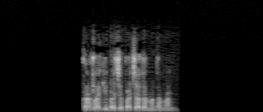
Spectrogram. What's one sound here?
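A young man speaks briefly and close to the microphone.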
